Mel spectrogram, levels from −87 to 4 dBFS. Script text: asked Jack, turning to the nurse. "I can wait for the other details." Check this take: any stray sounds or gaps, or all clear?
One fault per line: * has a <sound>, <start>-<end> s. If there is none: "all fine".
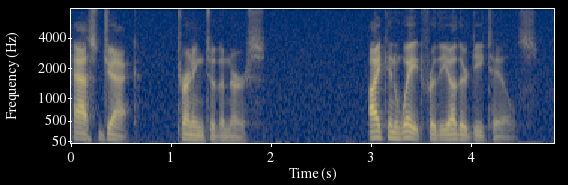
all fine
